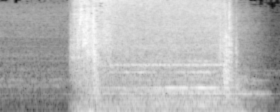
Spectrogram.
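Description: sound effect, door sliding open

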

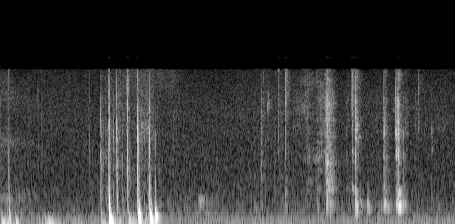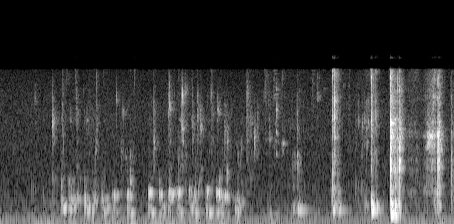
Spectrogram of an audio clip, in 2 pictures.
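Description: food or drink, drinking water

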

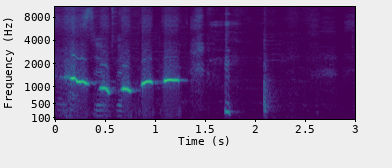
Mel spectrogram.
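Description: human body sound, person whistling

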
